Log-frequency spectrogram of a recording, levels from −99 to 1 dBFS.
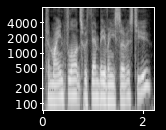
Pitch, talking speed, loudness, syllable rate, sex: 140 Hz, 295 wpm, -16 LUFS, 7.4 syllables/s, male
